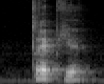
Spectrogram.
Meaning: diminutive of trip
- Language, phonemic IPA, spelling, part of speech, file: Dutch, /ˈtrɪpjə/, tripje, noun, Nl-tripje.ogg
